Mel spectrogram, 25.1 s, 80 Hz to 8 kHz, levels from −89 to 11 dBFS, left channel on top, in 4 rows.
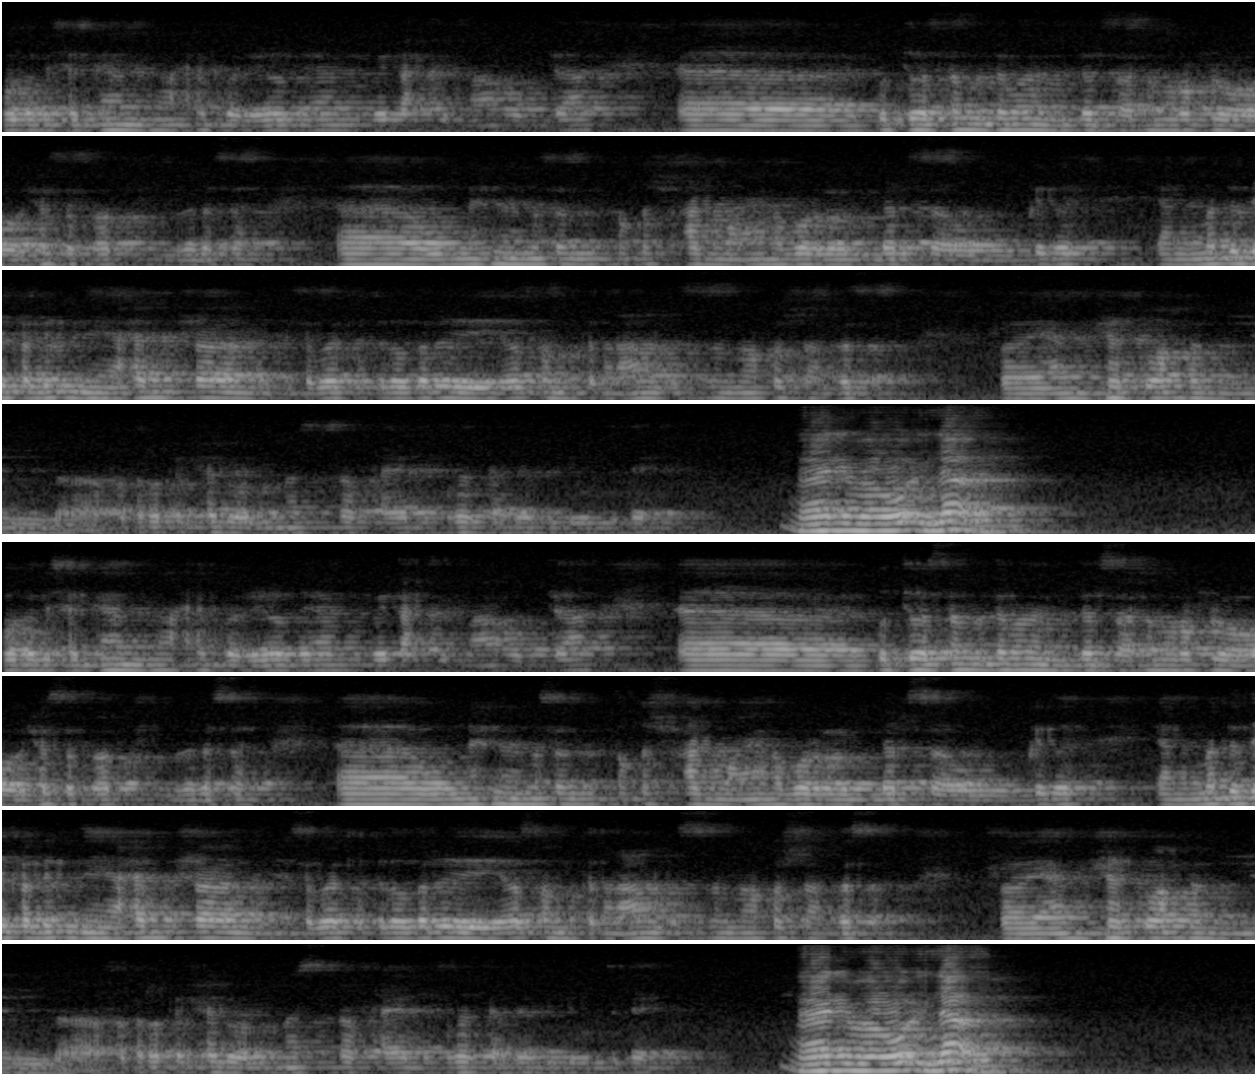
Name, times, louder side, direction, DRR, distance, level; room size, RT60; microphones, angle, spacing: voice 1, 0.0-11.6 12.0-16.8 17.5-22.0, right 1 dB, 85° right, 2 dB, 4.0 m, -34 dB
voice 2, 22.7-23.7, right 1 dB, 45° right, 8 dB, 2.7 m, -24 dB
27.5 x 23.0 x 5.6 m, 0.87 s
head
